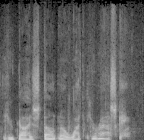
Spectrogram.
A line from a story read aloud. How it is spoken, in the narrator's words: calmly rebuked them and said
